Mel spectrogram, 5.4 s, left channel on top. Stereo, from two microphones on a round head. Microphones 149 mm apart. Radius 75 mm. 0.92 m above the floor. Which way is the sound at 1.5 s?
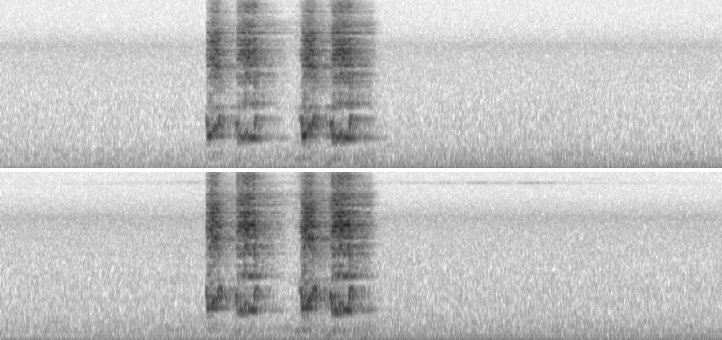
50° right (ahead or behind).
